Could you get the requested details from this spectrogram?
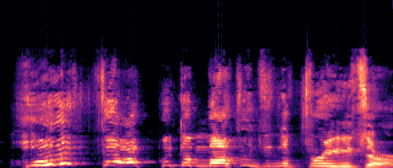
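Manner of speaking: mock angry, high, furious shouting. A mom retells what she yelled at her family: retelling own angry yell. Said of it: "Me, I'm like".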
